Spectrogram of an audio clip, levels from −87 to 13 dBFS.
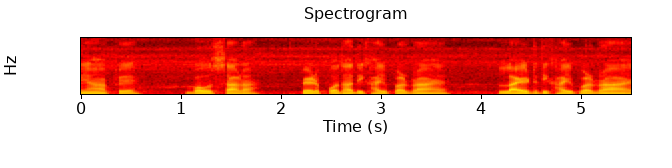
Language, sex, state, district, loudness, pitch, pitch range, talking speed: Hindi, male, Jharkhand, Deoghar, -20 LUFS, 105 Hz, 105-110 Hz, 165 wpm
